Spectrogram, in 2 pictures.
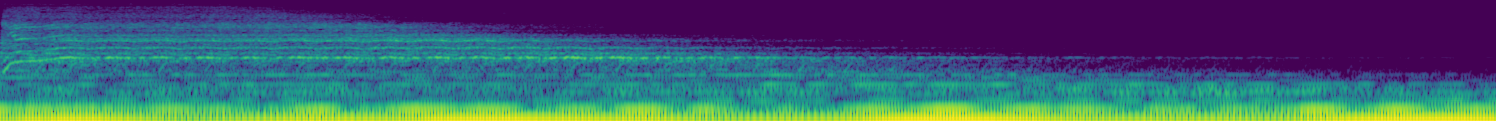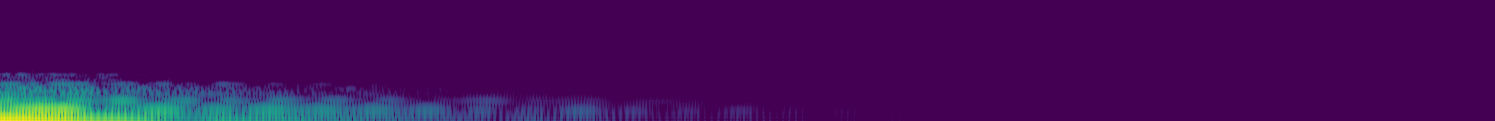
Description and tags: Vocal one-shot/hit sample made in FL Studio.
